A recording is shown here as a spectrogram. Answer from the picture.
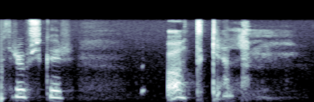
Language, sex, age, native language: Icelandic, female, 15, Icelandic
